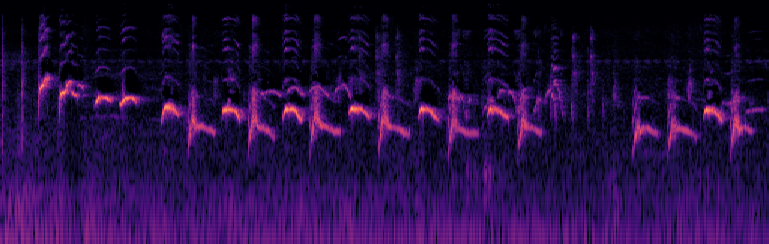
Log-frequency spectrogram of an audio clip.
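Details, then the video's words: White-rumped shama communicating with its flock in an aviary, repeating a clear two-part whistle that drops steeply in pitch, roughly every half second, with a short pause before the series resumes. "Sound of White-rumped Shama Call to Flock"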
